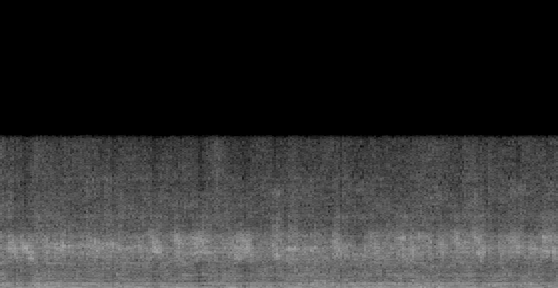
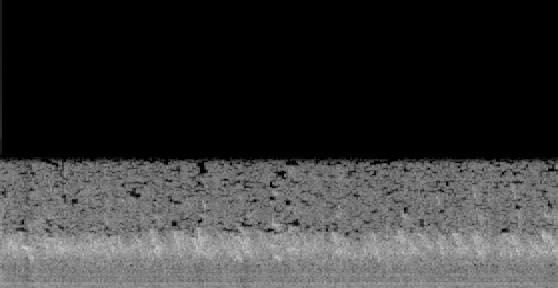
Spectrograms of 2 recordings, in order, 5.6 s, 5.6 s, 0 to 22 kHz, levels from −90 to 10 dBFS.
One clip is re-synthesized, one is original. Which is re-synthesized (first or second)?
first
